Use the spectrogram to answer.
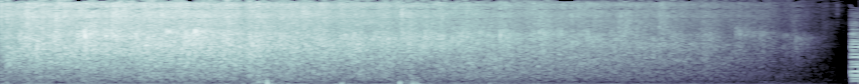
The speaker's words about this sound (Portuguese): Vamos aplaudir o nosso Deus.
